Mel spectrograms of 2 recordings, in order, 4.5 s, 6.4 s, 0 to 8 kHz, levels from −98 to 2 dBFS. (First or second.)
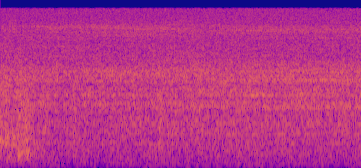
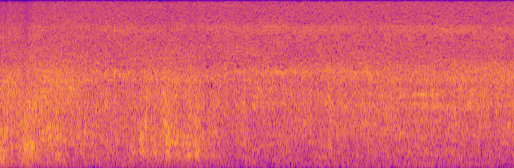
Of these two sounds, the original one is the first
